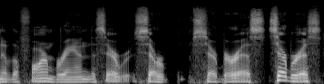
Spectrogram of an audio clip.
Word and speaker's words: Cerberus: How do you say it? Cerberus? – Cerberus.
